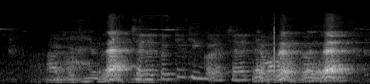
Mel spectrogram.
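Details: Albus the Tibetan Terrier lectures a visiting beagle with his talking voice in place of barking, producing rolling, undulating grumbles and whiny moans in two louder bursts.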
